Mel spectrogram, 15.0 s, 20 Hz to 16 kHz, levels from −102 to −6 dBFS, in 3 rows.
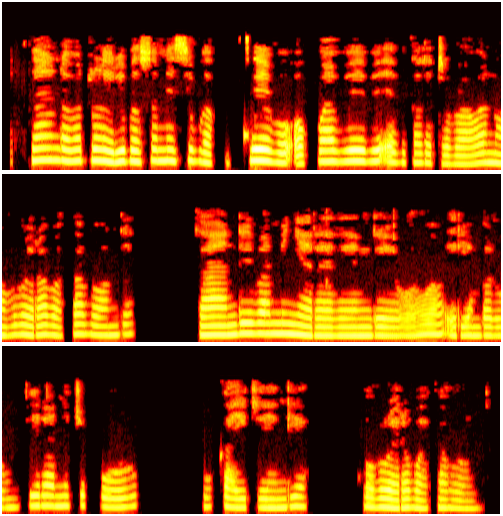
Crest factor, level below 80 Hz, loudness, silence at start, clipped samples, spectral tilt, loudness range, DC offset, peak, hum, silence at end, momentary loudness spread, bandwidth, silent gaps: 18 dB; -64 dBFS; -21 LUFS; 0.3 s; under 0.1%; -5.5 dB/octave; 8 LU; under 0.1%; -2 dBFS; none; 0.2 s; 11 LU; 7.6 kHz; 2.14-2.23 s, 5.62-5.67 s, 6.33-6.44 s, 6.55-6.91 s, 10.87-10.91 s, 11.38-11.97 s, 12.11-12.15 s, 13.09-13.53 s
